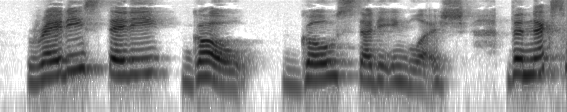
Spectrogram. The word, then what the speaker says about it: Go: Most developers just say Go, same as the everyday verb. Ready, steady, go.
